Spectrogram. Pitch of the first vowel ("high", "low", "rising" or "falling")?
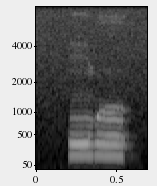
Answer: high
